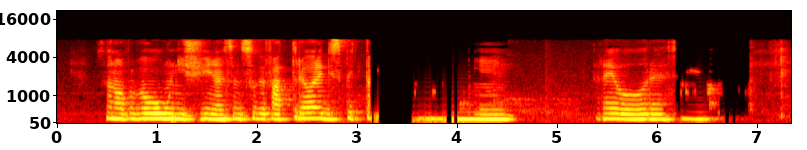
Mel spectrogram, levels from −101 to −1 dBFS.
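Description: From 3.11 to 4.27 s the talker's speech sinks in pieces, at its deepest by about 40 dB and for about a second in all. This is speech suppressed in double talk, with the echo canceller likely turning down the talker together with the echo while both sides spoke. Unlike a simple dropout, the voice breaks up instead of stopping cleanly.

From 4.49 to 5.2 s the other side's voice leaks through as a faint second voice, about 35 dB below the talker. The likely cause is loudspeaker echo that the canceller failed to remove. Unlike suppression, this adds an extra voice rather than taking the talker's away.

A shorter double-talk dip follows from 6.18 to 6.57 s. It lasts about 0.4 s and goes about 20 dB deep, again likely from the canceller. It overlaps a louder leak from 6.51 to 6.66 s, only about 20 dB under the speech and likely unremoved echo.

From 6.85 to 6.9 s the background is gated by the echo canceller. 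The room sound drops by about 17 dB for roughly 50 ms and then returns. Here the room sound dips, not the voice. A last scrap of leaked voice, about 30 dB down and likely echo, follows from 6.9 to 6.98 s.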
